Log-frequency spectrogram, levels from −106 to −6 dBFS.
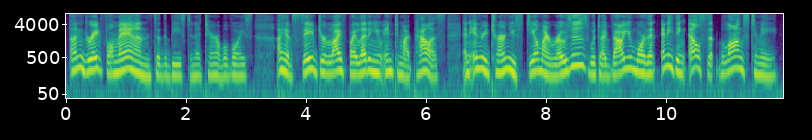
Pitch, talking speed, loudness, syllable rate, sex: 200 Hz, 195 wpm, -19 LUFS, 5.1 syllables/s, female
